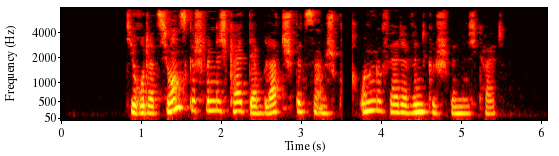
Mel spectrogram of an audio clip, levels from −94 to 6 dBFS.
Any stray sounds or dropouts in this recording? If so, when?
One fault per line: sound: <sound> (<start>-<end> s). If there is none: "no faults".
sound: dropout (3.5-3.6 s)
